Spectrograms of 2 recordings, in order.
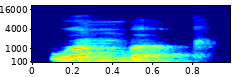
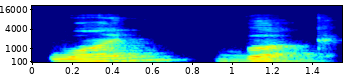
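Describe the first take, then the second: First: The word 'one' ends with an m sound. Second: The word 'one' ends with an n sound.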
